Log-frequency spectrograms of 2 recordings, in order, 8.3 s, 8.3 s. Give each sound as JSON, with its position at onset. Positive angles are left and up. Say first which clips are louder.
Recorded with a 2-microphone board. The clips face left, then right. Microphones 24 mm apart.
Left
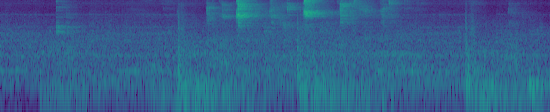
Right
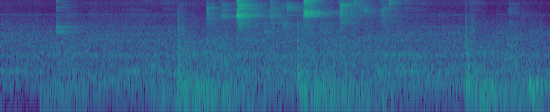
{"t": 0.8, "sound": "chewing", "louder": "even", "side_deg": 5, "distance_m": 1.6}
